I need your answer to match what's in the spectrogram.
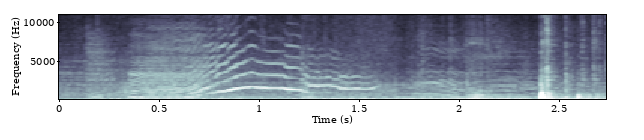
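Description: A wheelchair rolls down a ramp to the door of a unit at the Salish and Kootenai Tribal Housing Authority's Transitional Living Center, with a steady low rumble, a wavering high squeak rising and falling over it, and a sharp knock near the end.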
